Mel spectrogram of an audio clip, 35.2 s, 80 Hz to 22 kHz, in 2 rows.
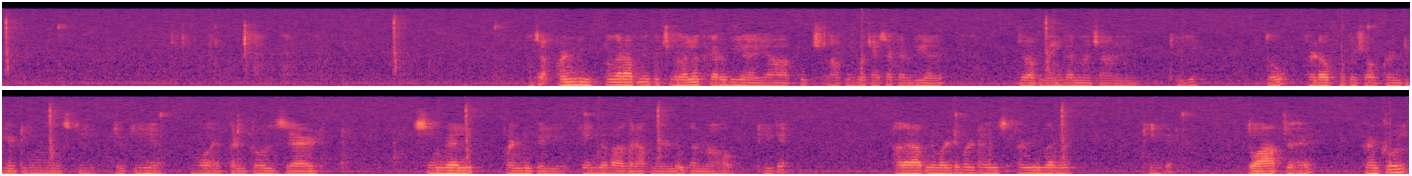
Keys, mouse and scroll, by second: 2.4 ctrl+z, 3.0 alt+scroll up 1, 3.6 alt+scroll up 1, 4.1 alt+scroll up 1, 4.8-6.9 drag, 6.9 alt+scroll down 1, 7.7 ctrl+scroll up 1, 10.3 alt+scroll up 1, 10.9-12.7 ctrl+scroll up 4, 13.0 click, 13.0-20.7 drag, 20.6 alt+scroll down 1, 23.3-34.7 drag.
